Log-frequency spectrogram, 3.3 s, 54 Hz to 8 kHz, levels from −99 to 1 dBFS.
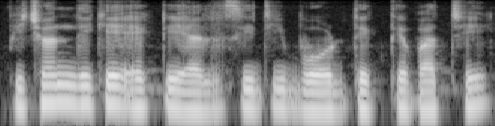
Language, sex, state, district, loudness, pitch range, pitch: Bengali, male, West Bengal, Darjeeling, -17 LUFS, 105-125 Hz, 115 Hz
